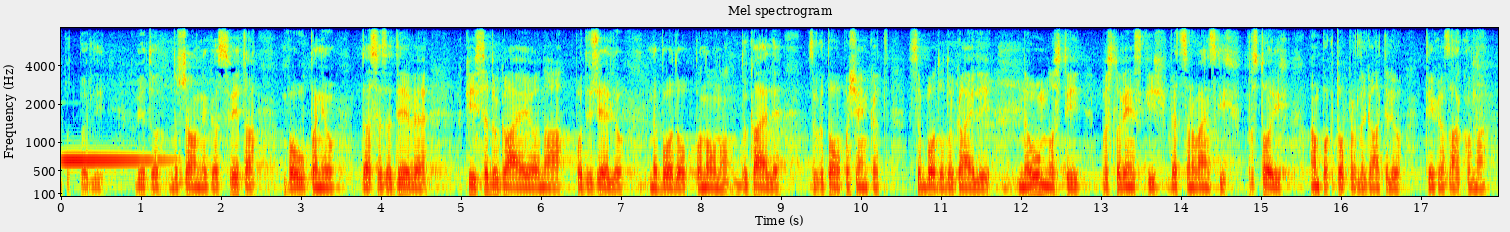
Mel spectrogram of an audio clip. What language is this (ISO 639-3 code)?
slv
